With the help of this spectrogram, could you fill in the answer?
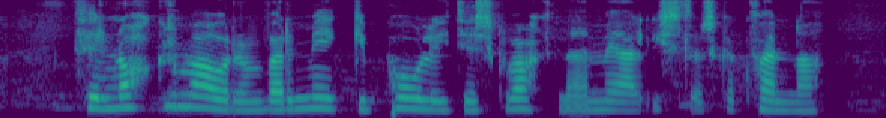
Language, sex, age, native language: Icelandic, female, 13, Polish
